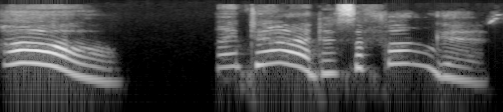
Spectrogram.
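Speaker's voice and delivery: mock flat, lifeless, wooden reading, very high pitch. Retelling an actress reading off index cards: imitating a flat, wooden line reading. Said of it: "Give me a little something".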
